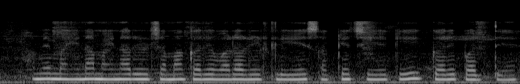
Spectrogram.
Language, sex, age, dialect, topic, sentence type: Maithili, female, 51-55, Angika, banking, question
